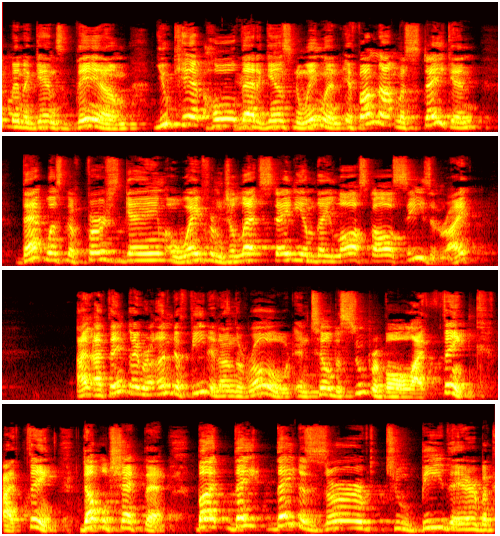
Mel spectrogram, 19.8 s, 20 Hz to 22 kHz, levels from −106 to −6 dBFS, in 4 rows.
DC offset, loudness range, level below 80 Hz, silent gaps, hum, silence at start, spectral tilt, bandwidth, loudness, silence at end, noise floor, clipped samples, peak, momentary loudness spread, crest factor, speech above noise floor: under 0.1%; 4 LU; -80 dBFS; none; none; 0 s; -4 dB/octave; 11.5 kHz; -22 LUFS; 0 s; -77 dBFS; under 0.1%; -2 dBFS; 9 LU; 20 dB; 55 dB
